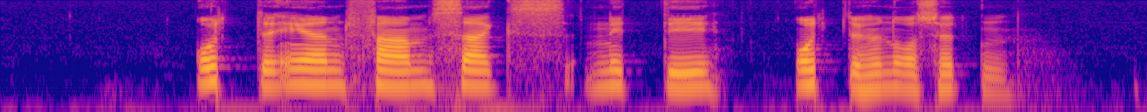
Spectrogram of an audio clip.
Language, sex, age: Norwegian, male, 38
